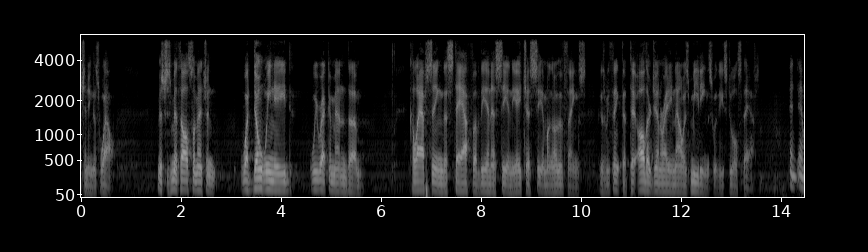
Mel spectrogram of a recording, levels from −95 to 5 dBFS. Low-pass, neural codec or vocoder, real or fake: 5.4 kHz; codec, 16 kHz, 4 kbps, X-Codec, WavLM features, trained on Multilingual LibriSpeech; fake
